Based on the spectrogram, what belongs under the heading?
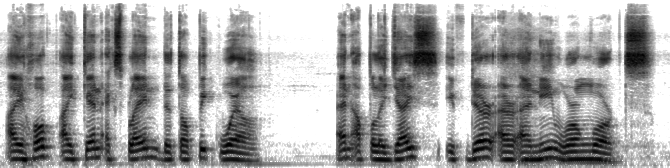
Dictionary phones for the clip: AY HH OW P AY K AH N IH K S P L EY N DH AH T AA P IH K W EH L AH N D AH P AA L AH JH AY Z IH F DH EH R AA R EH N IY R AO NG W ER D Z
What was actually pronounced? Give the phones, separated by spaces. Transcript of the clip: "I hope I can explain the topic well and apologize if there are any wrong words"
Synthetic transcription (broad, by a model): AY HH OW P AY K AH N IH K S P L EY N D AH T AA P IH K W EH L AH N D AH P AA L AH JH AY S IH F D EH R AA R EH N IY W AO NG W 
